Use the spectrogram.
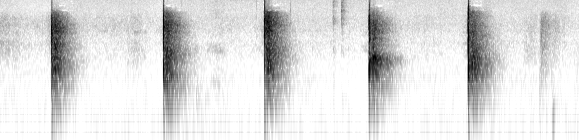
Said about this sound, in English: Some final business for you is that we've had some applause through. Here it is.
